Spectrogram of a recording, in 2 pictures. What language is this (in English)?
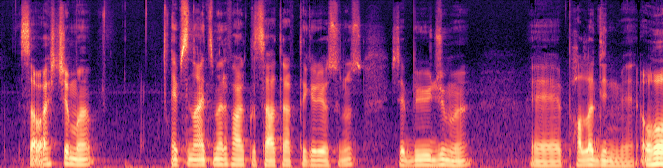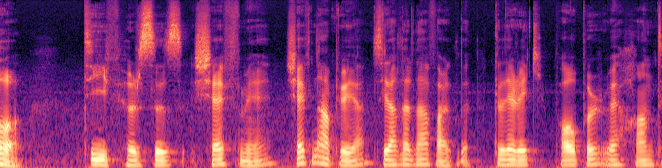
Turkish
